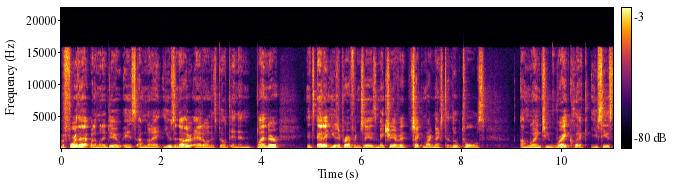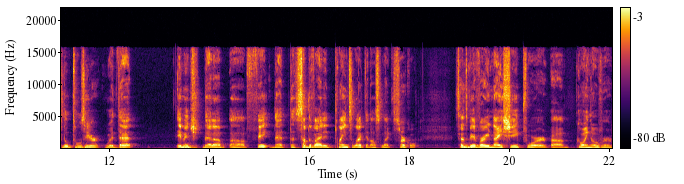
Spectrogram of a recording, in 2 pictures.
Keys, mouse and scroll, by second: 9.6 right click, 17.7 click.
